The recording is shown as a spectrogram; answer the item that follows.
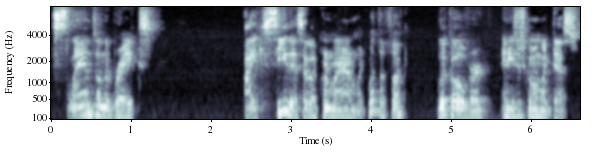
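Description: Fairly quick delivery from a man with a Canadian accent, a bright, sharp tone, fairly high pitch and ordinary pitch variation. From Canada, Alberta. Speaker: podcast co-host. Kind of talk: casual chat.

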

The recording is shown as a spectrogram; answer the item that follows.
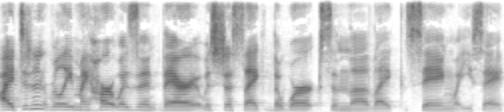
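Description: On a very clean recording with a silent background, a woman with a medium pitch and a bright, sharp tone speaks at a moderate pace with hardly any pauses and fairly even intonation. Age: 40s. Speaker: podcast co-host. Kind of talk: casual chat.

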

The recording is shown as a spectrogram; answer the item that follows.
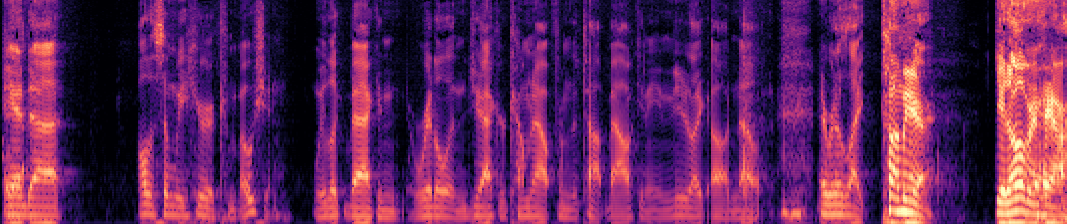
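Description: A man speaks in an ordinary speaking voice at a fairly quick pace. His medium pitch shows ordinary pitch variation, with big swings in loudness. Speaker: podcast host. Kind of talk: casual chat. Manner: casual, joking.

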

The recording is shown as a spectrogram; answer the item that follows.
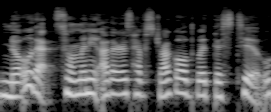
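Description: A woman's fairly high voice on a very clean recording, silent background. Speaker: podcast host and fitness company founder. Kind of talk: solo podcast monologue. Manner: high energy, upbeat.

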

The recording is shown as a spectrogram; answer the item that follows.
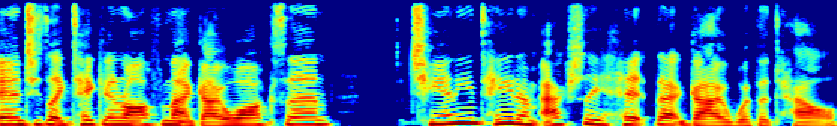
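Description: A woman with an unremarkable speaking voice talks at a moderate pace in a fairly high pitch, her loudness very even and her pitch variation ordinary, on a very clean recording with a silent background. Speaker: guest. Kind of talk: casual chat. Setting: studio.

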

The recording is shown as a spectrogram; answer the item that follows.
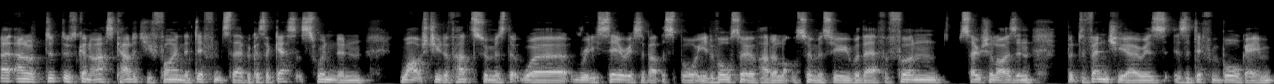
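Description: With an East Midlands accent, a man speaks at a fairly quick pace in a fairly low pitch over a quiet background. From Derbyshire, England. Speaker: podcast host. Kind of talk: podcast interview.

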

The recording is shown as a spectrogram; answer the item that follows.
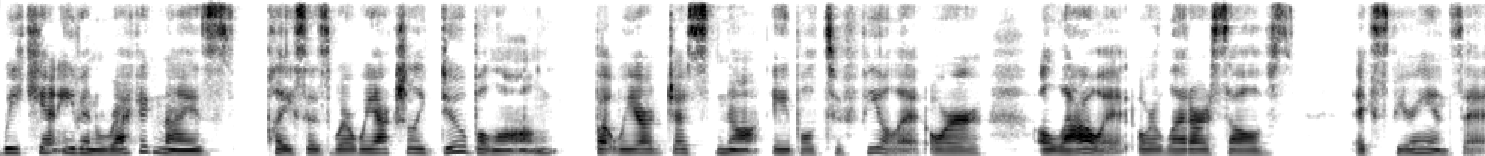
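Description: A woman with a fairly low pitch talks in an unremarkable speaking voice and fairly even intonation. The recording is very clean, with a silent background. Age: 30s. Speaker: therapist. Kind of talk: casual chat.

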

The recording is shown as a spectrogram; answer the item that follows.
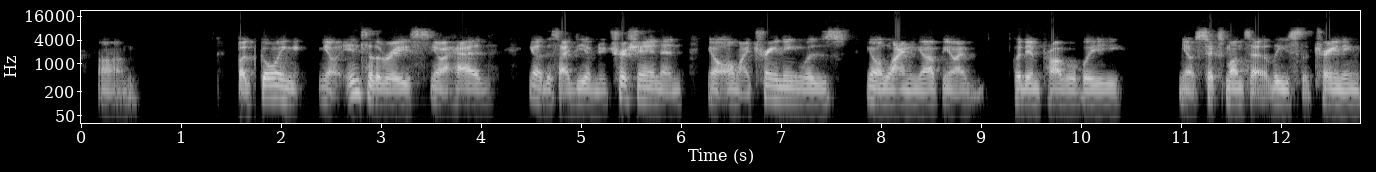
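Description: This man has an unremarkable speaking voice, an American accent, fairly even intonation and a moderate pace. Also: medium pitch for a man. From New Jersey. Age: 30s. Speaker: kidney donor and runner. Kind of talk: casual interview. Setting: remote call.

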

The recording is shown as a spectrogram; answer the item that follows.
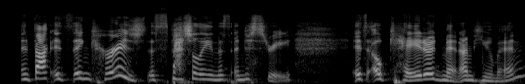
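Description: Fairly high in pitch, a woman speaks at a fairly quick pace with lively intonation. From Iran, then Canada. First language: Farsi. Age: 30s. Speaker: nutrition and fitness coach, podcast host. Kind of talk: casual monologue, podcast intro. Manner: upbeat, animated, humorous.

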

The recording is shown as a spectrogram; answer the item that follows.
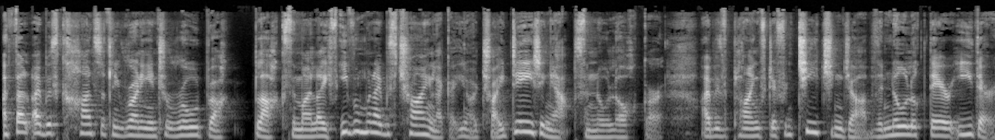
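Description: Very clean, with a silent background, this recording has a fairly quick pace in an Irish accent. The tone is warm and upbeat, with lively intonation. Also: woman, fairly low pitch for a woman. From Ireland. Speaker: life coach and podcaster. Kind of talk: solo podcast monologue, personal intro. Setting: home recording. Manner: warm, upbeat, conversational.

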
